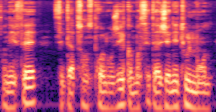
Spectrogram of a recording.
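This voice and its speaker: A man reading a classic novel aloud in a measured, steady narration. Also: fairly low pitch, husky. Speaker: audiobook narrator.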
